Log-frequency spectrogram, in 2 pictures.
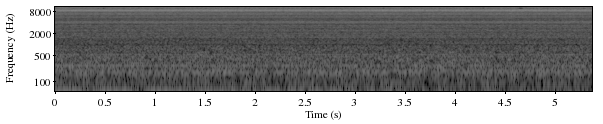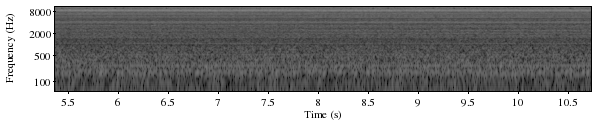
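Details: AMD Radeon RX 6800 (non-XT) graphics card while gaming, audio boosted: steady fan rush with thin high-pitched whine tones; coil whine, which went away after replacing the older power supply.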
